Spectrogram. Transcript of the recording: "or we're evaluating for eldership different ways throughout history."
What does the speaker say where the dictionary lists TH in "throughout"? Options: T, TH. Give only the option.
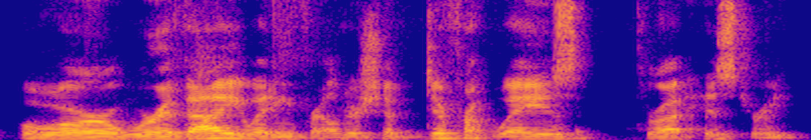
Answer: TH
